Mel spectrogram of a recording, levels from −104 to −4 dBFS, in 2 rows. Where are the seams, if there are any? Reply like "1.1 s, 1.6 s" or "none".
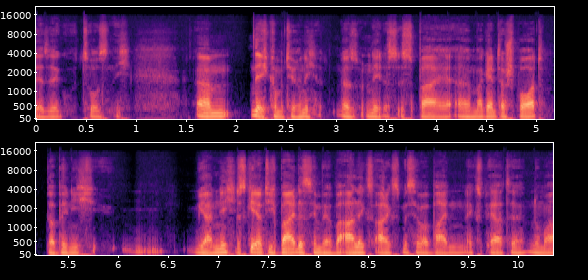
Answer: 1.5 s, 5.2 s, 7.2 s

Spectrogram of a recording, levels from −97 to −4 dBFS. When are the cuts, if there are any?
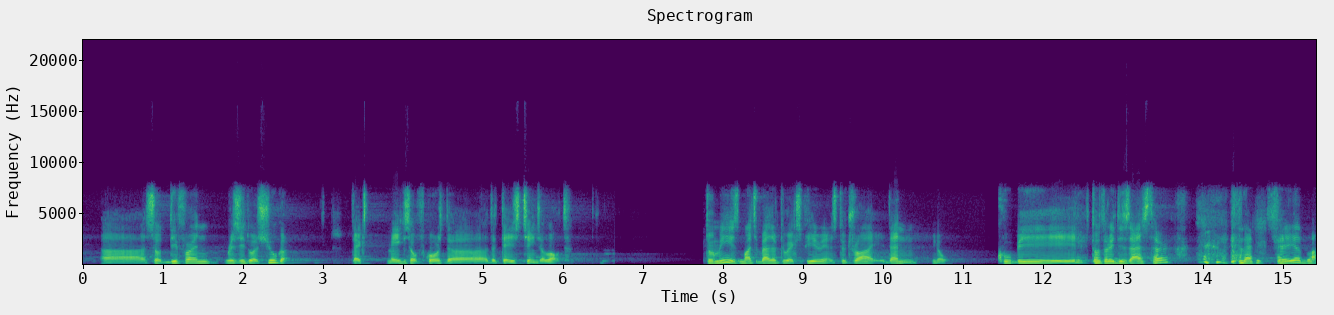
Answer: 7.7 s

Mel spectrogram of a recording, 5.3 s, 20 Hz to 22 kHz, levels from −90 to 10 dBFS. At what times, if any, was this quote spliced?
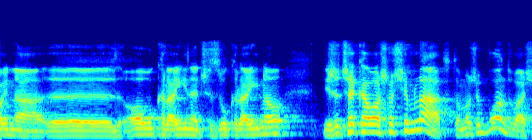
none

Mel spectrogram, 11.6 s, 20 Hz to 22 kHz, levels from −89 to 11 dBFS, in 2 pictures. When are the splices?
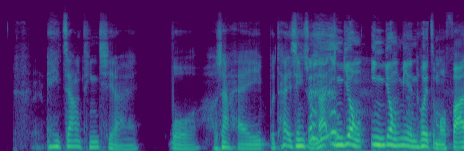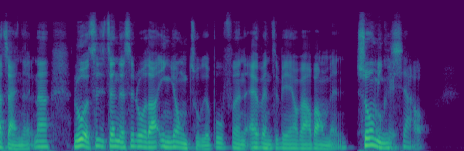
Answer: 6.2 s

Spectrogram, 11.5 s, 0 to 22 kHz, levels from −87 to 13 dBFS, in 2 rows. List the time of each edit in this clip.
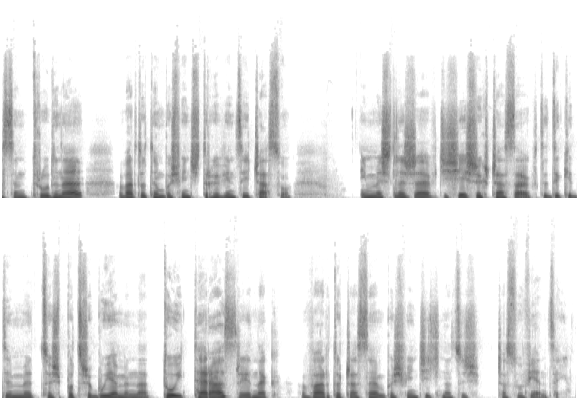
8.1 s

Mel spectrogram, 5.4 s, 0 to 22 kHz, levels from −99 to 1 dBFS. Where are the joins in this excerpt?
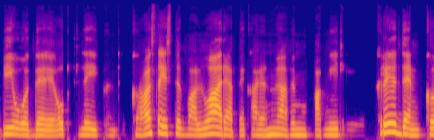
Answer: none

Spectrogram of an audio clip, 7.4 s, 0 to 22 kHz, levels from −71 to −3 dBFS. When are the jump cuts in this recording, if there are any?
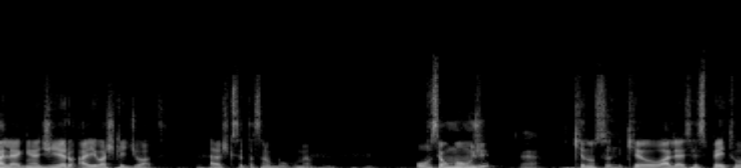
none

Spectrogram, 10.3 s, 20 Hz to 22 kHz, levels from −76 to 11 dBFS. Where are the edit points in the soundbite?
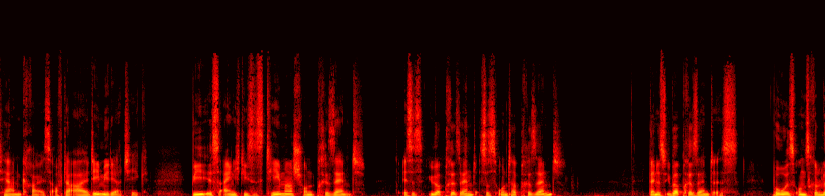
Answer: none

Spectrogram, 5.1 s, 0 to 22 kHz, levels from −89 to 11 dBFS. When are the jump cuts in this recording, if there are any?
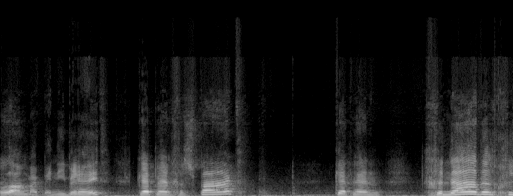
1.3 s

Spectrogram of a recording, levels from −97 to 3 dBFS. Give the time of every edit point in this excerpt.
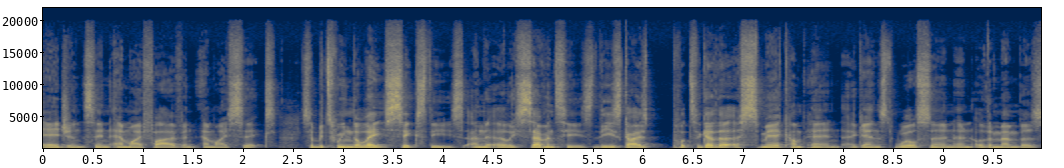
none

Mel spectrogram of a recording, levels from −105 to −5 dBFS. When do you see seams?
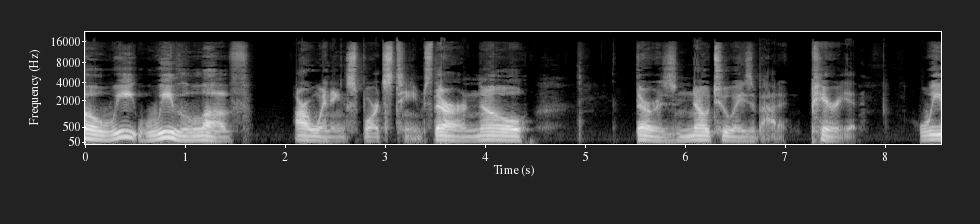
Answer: none

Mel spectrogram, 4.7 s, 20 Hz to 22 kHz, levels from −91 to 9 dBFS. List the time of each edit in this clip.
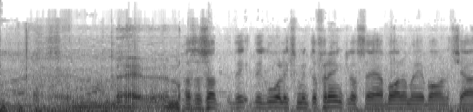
1.8 s, 3.8 s

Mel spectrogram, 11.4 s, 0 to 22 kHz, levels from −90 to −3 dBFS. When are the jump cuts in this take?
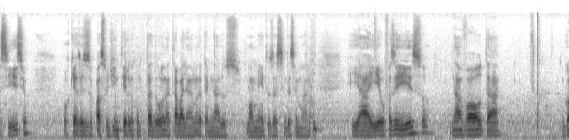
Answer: none

